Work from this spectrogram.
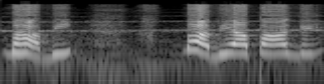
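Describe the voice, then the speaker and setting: A woman's voice: very high voice, takes it slowly, bright, forceful tone, soft background music, pitched above the performer's own voice, heavily acted. A woman voicing a meek, remorseful young bride in a cartoon story, pleading and emotional. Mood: tearful, pleading. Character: remorseful, meek young bride, once arrogant, now tearful.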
